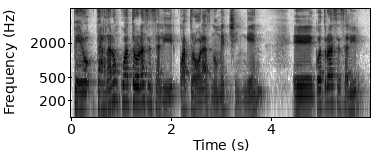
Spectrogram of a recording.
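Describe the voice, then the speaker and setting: Bright-voiced Mexican man chatting on a livestream. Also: medium pitch, animated, normal speed. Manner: loose and profane, joking with viewers. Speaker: livestream host. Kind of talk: casual livestream chat reading viewer comments.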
